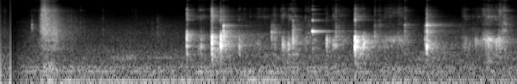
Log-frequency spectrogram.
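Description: Chrome shower-mixer wall flange clinking against its threaded pipe fitting as it is fitted by hand: a handful of sharp metallic taps and pings, a few ringing briefly, between about three and six and a half seconds in.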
